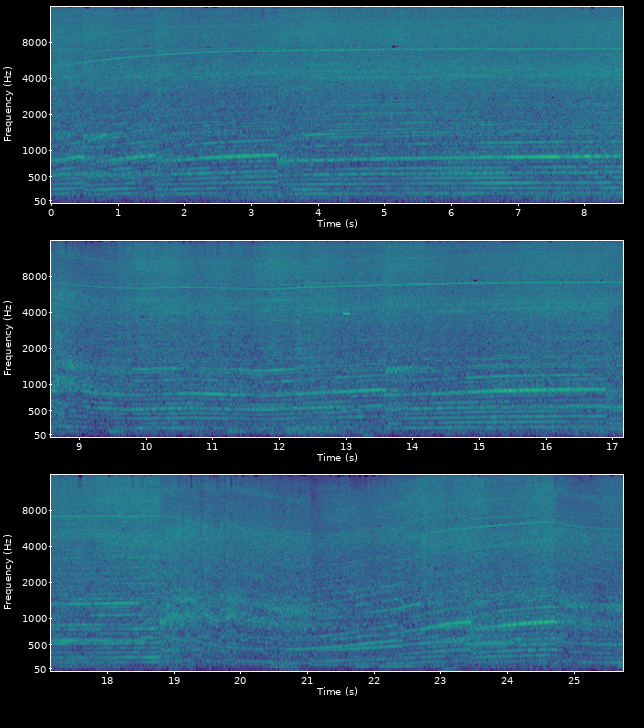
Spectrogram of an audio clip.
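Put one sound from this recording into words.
A racing car engine screams at high revs, rising through the gears and dropping as it slows for corners.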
